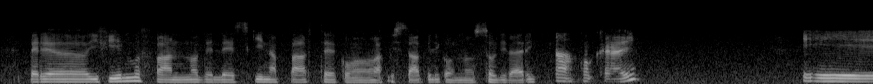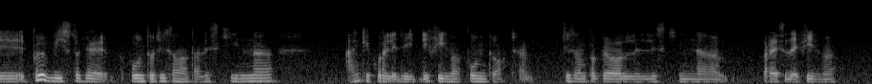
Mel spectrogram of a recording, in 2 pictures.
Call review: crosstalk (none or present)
none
